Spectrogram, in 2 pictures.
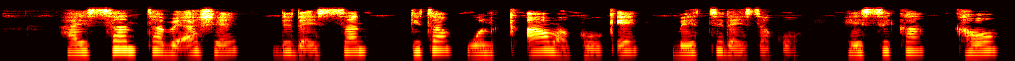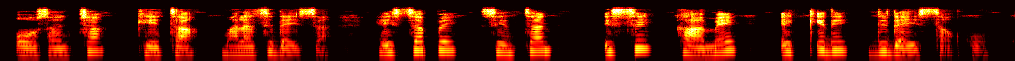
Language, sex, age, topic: Gamo, male, 25-35, government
